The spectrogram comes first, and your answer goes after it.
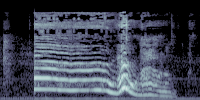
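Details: A male Miniature Schnauzer gives a long, steady howl that wavers upward, then slides down, greeting his owners as they return home from a hike.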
